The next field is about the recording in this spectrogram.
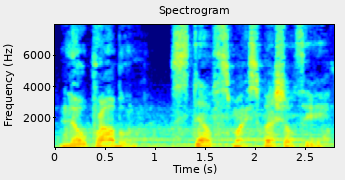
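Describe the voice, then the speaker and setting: An actor playing a confident, wry cyborg mercenary in a video game. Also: male voice, sits low, lively intonation, takes it slowly. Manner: cool, wry. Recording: game music behind.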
